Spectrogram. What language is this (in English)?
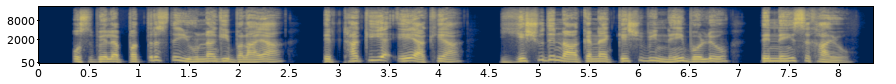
Dogri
